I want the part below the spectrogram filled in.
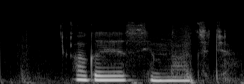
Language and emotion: Russian, sad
